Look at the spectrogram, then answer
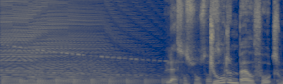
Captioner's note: non-english speech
